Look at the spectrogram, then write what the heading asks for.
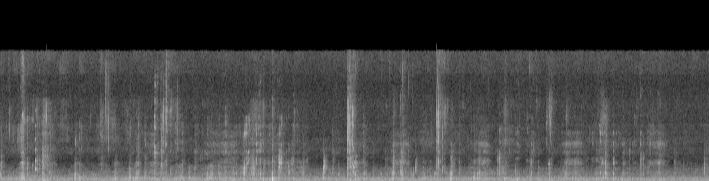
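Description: A person biting into and chewing a soft taco filled with chicken, bell peppers, cheese and tomato: irregular wet mouth clicks and small crunches, over a steady low hum.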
